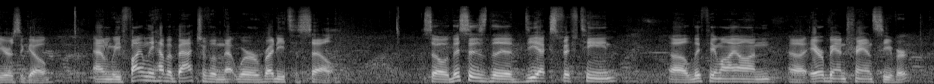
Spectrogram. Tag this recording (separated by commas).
Speech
